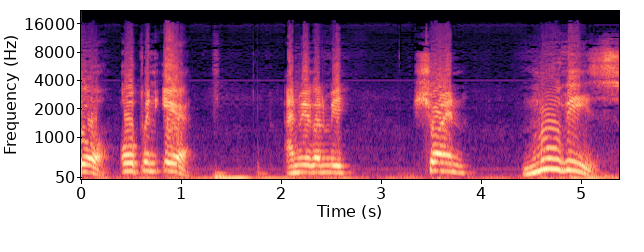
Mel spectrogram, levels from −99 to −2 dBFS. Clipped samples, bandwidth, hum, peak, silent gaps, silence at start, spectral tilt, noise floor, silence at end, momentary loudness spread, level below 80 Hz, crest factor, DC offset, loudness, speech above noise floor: under 0.1%; 16 kHz; none; -2 dBFS; none; 0 s; -5 dB/octave; -35 dBFS; 0 s; 17 LU; -24 dBFS; 10 dB; under 0.1%; -10 LUFS; 26 dB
